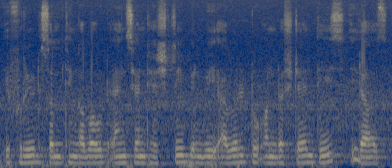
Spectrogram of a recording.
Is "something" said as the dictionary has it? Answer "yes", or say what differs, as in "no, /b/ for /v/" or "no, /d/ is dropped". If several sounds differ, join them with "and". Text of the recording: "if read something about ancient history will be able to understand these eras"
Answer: no, /t/ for /θ/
